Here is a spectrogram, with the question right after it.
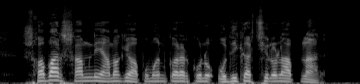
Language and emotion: Bengali, angry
